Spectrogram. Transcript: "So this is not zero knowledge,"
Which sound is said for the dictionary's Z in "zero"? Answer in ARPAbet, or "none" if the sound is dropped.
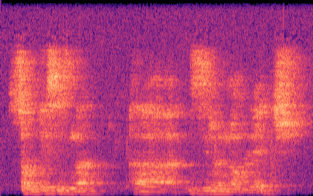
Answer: Z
